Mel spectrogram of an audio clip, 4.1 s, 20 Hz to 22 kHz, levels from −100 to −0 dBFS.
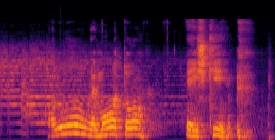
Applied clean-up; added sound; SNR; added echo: none; Guitar; 18 dB; none.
